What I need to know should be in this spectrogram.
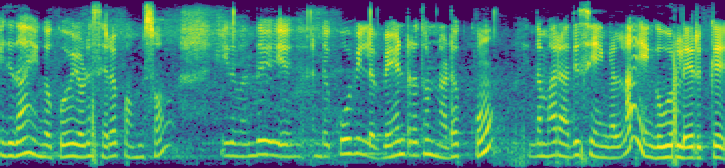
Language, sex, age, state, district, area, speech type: Tamil, male, 30-45, Tamil Nadu, Cuddalore, rural, spontaneous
